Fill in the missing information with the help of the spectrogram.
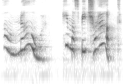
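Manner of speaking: high, alarmed worry; a rush of concern for the dolphin; worried. A narrator's reading. Ariel alarmed at finding the trapped dolphin.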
